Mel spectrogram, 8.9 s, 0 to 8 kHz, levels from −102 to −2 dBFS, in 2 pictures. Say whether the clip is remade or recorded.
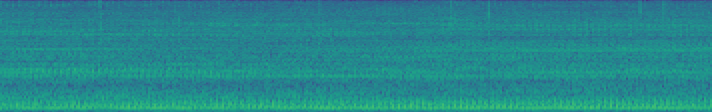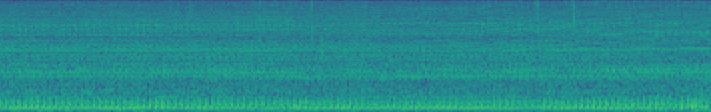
recorded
